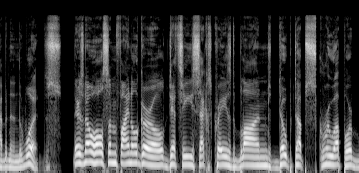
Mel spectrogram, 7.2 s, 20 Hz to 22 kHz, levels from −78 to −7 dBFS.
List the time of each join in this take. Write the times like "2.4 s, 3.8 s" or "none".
none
